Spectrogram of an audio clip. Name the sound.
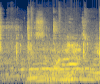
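cow mooing in Minecraft video game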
